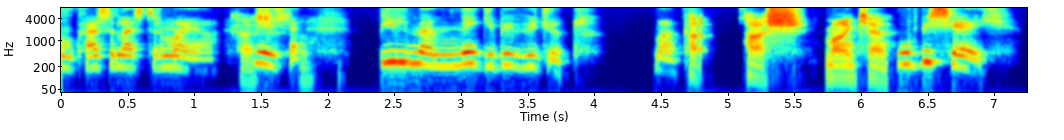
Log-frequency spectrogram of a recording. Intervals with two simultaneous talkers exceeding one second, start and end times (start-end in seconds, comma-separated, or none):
none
